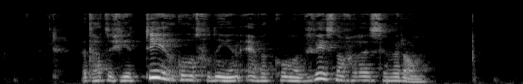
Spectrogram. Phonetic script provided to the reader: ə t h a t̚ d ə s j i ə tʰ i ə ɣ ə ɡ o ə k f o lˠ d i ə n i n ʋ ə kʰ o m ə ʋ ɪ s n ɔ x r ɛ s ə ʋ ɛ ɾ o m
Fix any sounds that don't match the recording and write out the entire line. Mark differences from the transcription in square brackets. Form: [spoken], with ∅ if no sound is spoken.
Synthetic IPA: ə t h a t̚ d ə s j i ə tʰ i ə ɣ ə ɡ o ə [t] f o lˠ d i ə n [ɛ] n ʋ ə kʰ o m ə ʋ ɪ s n ɔ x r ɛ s ə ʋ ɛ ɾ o m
